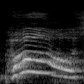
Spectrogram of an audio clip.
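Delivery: high, loud drawn-out cry; shouted command. A narrator's reading. James signalling the crew to pull, sharp shout. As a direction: give the signal at full voice. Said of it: "shouted James".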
